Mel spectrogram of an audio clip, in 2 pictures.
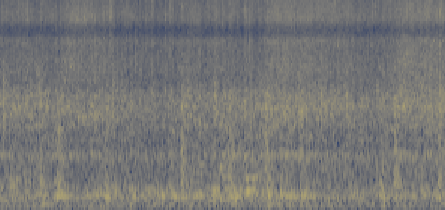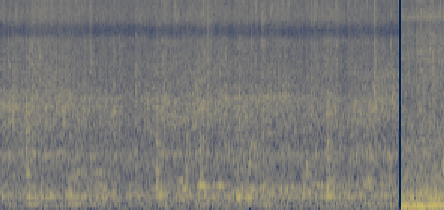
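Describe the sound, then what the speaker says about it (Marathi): Onion sautéing in a pan over a medium gas flame for a roasted baigan masala, a continuous crackling sizzle with occasional stirring, steady and fairly close. "व्यवस्थित कांदा परतून द्यायचा लाल होईपर्यंत."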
